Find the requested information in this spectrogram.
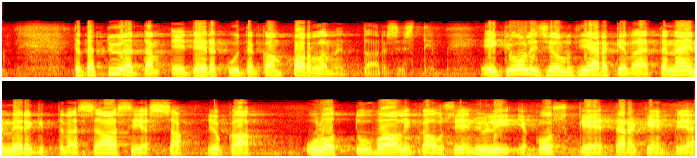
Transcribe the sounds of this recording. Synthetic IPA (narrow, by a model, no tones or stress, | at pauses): t̪æt̪æt̪yœt̪æeit̪e̞hdækkuit̪eŋkɑːmpɑrlɑme̞nt̪ːˑɑ̰ːrisest̪i̥ | eikøolisiolːut̪jærkeʋæːet̪ːænæimmerkit̪ːæʋæsːæɑsiɑsːɑjokɑulot̪ːuːʋɑːlikɑuseːnylijɑkoske̞ːt̪ærkeːmpiæ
